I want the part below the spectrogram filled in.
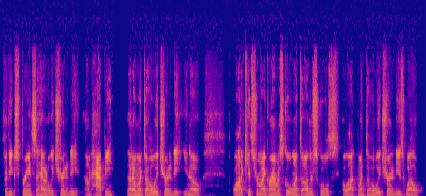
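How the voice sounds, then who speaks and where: A middle-aged man from New York speaks reflectively, looking back with thanks and a bit of apology. He talks in long, rambling stretches full of fillers, at an ordinary male pitch. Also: fairly even intonation, quick pace. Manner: earnest, rambling with many "you know" fillers. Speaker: alumnus panelist. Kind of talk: reflective conversational talk.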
